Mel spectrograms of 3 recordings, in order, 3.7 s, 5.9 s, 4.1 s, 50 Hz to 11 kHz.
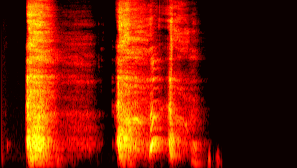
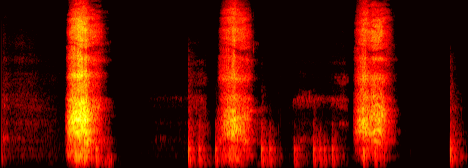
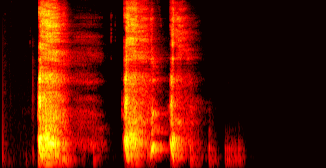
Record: cough_length: 3.7 s
cough_amplitude: 26942
cough_signal_mean_std_ratio: 0.37
exhalation_length: 5.9 s
exhalation_amplitude: 25939
exhalation_signal_mean_std_ratio: 0.25
three_cough_length: 4.1 s
three_cough_amplitude: 31867
three_cough_signal_mean_std_ratio: 0.31
survey_phase: alpha (2021-03-01 to 2021-08-12)
age: 65+
gender: Male
wearing_mask: 'No'
symptom_cough_any: true
smoker_status: Ex-smoker
respiratory_condition_asthma: false
respiratory_condition_other: false
recruitment_source: REACT
submission_delay: 1 day
covid_test_result: Negative
covid_test_method: RT-qPCR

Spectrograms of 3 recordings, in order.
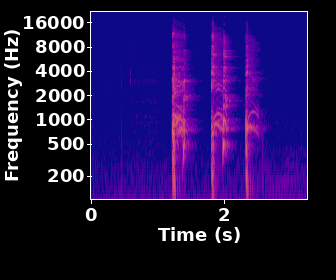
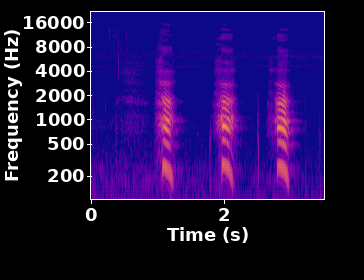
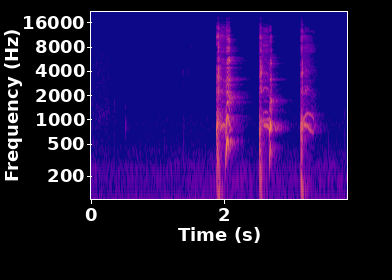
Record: cough_length: 3.2 s
cough_amplitude: 2778
cough_signal_mean_std_ratio: 0.35
exhalation_length: 3.5 s
exhalation_amplitude: 4260
exhalation_signal_mean_std_ratio: 0.32
three_cough_length: 3.8 s
three_cough_amplitude: 4601
three_cough_signal_mean_std_ratio: 0.29
survey_phase: alpha (2021-03-01 to 2021-08-12)
age: 18-44
gender: Female
wearing_mask: 'No'
symptom_none: true
smoker_status: Never smoked
respiratory_condition_asthma: true
respiratory_condition_other: false
recruitment_source: REACT
submission_delay: 1 day
covid_test_result: Negative
covid_test_method: RT-qPCR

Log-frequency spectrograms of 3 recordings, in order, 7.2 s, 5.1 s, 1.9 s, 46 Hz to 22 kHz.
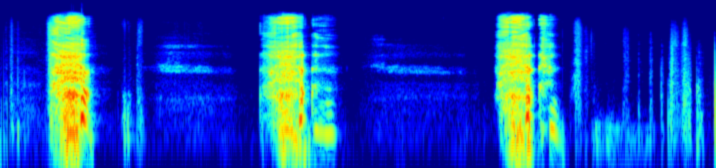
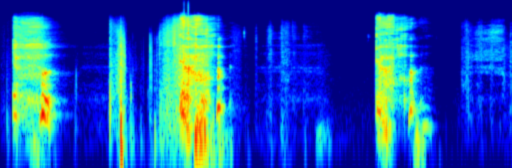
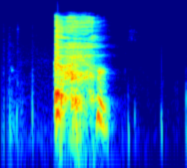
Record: exhalation_length: 7.2 s
exhalation_amplitude: 28723
exhalation_signal_mean_std_ratio: 0.31
three_cough_length: 5.1 s
three_cough_amplitude: 32544
three_cough_signal_mean_std_ratio: 0.33
cough_length: 1.9 s
cough_amplitude: 26939
cough_signal_mean_std_ratio: 0.36
survey_phase: beta (2021-08-13 to 2022-03-07)
age: 45-64
gender: Female
wearing_mask: 'No'
symptom_cough_any: true
symptom_runny_or_blocked_nose: true
symptom_sore_throat: true
symptom_fatigue: true
symptom_onset: 3 days
smoker_status: Ex-smoker
respiratory_condition_asthma: false
respiratory_condition_other: false
recruitment_source: Test and Trace
submission_delay: 1 day
covid_test_result: Positive
covid_test_method: RT-qPCR
covid_ct_value: 21.5
covid_ct_gene: ORF1ab gene
covid_ct_mean: 22.4
covid_viral_load: 46000 copies/ml
covid_viral_load_category: Low viral load (10K-1M copies/ml)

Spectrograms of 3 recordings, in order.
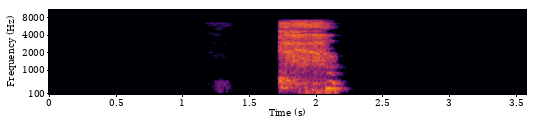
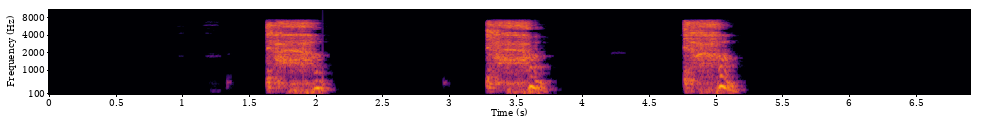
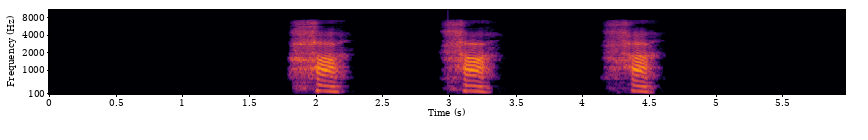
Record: cough_length: 3.6 s
cough_amplitude: 32768
cough_signal_mean_std_ratio: 0.29
three_cough_length: 6.9 s
three_cough_amplitude: 32768
three_cough_signal_mean_std_ratio: 0.36
exhalation_length: 6.0 s
exhalation_amplitude: 29440
exhalation_signal_mean_std_ratio: 0.28
survey_phase: beta (2021-08-13 to 2022-03-07)
age: 18-44
gender: Female
wearing_mask: 'No'
symptom_new_continuous_cough: true
symptom_runny_or_blocked_nose: true
symptom_shortness_of_breath: true
symptom_sore_throat: true
symptom_headache: true
symptom_onset: 7 days
smoker_status: Never smoked
respiratory_condition_asthma: false
respiratory_condition_other: false
recruitment_source: Test and Trace
submission_delay: 2 days
covid_test_result: Positive
covid_test_method: ePCR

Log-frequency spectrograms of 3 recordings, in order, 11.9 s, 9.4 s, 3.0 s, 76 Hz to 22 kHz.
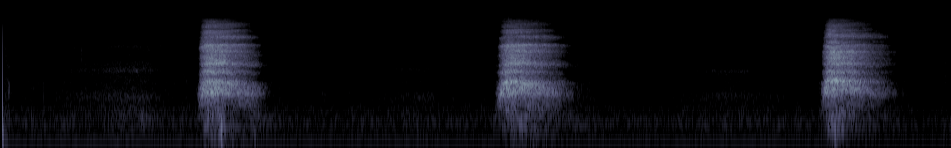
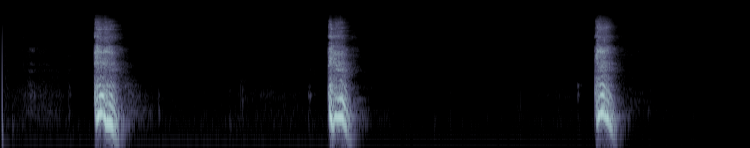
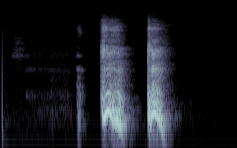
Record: exhalation_length: 11.9 s
exhalation_amplitude: 6368
exhalation_signal_mean_std_ratio: 0.31
three_cough_length: 9.4 s
three_cough_amplitude: 22474
three_cough_signal_mean_std_ratio: 0.23
cough_length: 3.0 s
cough_amplitude: 26590
cough_signal_mean_std_ratio: 0.35
survey_phase: beta (2021-08-13 to 2022-03-07)
age: 65+
gender: Male
wearing_mask: 'No'
symptom_none: true
smoker_status: Never smoked
respiratory_condition_asthma: false
respiratory_condition_other: false
recruitment_source: REACT
submission_delay: 1 day
covid_test_result: Negative
covid_test_method: RT-qPCR
influenza_a_test_result: Unknown/Void
influenza_b_test_result: Unknown/Void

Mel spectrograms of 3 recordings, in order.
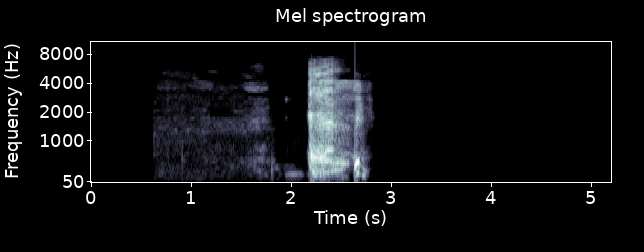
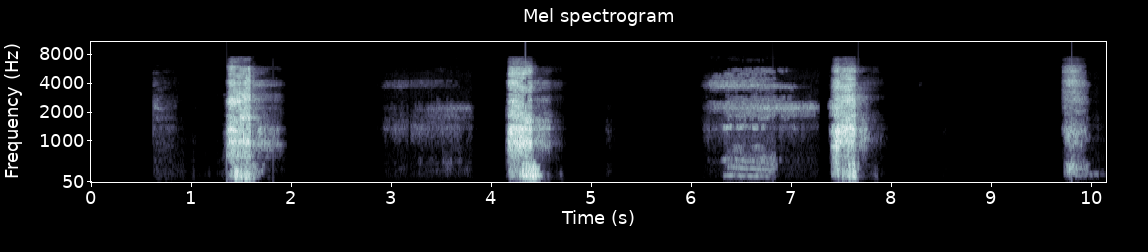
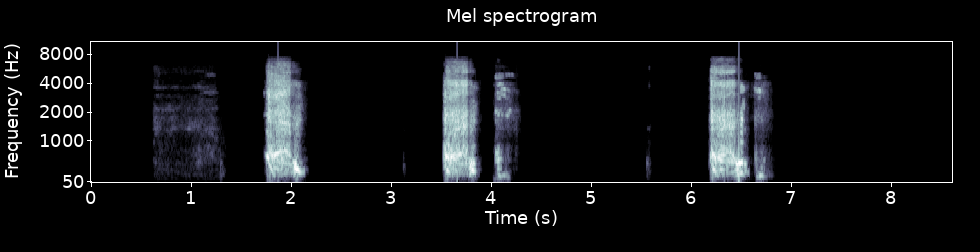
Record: cough_length: 5.2 s
cough_amplitude: 31751
cough_signal_mean_std_ratio: 0.22
exhalation_length: 10.2 s
exhalation_amplitude: 31432
exhalation_signal_mean_std_ratio: 0.27
three_cough_length: 8.6 s
three_cough_amplitude: 31116
three_cough_signal_mean_std_ratio: 0.29
survey_phase: beta (2021-08-13 to 2022-03-07)
age: 45-64
gender: Male
wearing_mask: 'No'
symptom_cough_any: true
symptom_new_continuous_cough: true
symptom_runny_or_blocked_nose: true
symptom_headache: true
symptom_other: true
symptom_onset: 4 days
smoker_status: Ex-smoker
respiratory_condition_asthma: false
respiratory_condition_other: false
recruitment_source: Test and Trace
submission_delay: 2 days
covid_test_result: Positive
covid_test_method: RT-qPCR
covid_ct_value: 37.5
covid_ct_gene: N gene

